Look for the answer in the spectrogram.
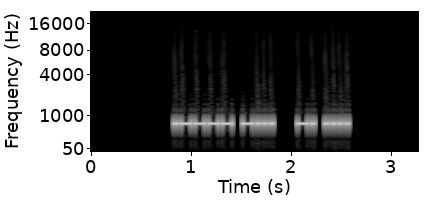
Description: Morse code, heard as a keyed tone, about 36 wpm, 700 Hz. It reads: 1B NH
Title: Field Day Exchanges Encore - 35wpm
